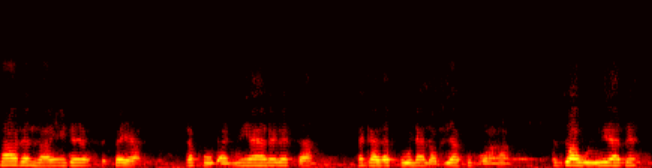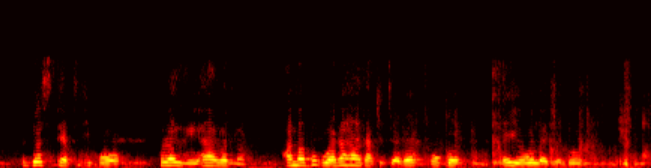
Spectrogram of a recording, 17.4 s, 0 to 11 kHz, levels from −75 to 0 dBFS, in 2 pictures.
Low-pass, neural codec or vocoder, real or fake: 7.2 kHz; codec, 16 kHz, 2 kbps, FreqCodec, smaller model; fake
